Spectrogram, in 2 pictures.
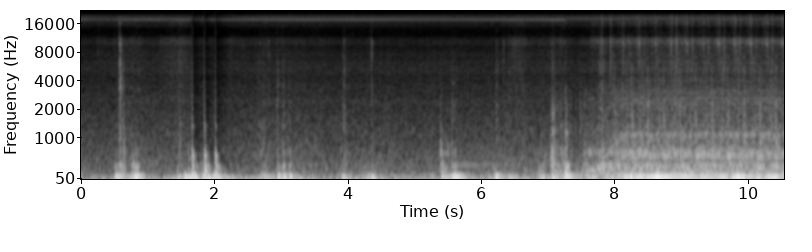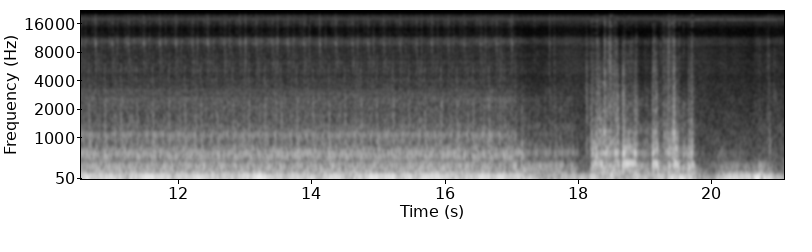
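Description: A home sewing machine stitching quilt block pieces together runs in one steady whirring, rhythmic burst for about ten seconds, preceded and followed by handling knocks and fabric rustle.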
